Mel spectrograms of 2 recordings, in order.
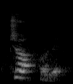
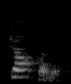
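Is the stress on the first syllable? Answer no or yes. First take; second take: yes; yes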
